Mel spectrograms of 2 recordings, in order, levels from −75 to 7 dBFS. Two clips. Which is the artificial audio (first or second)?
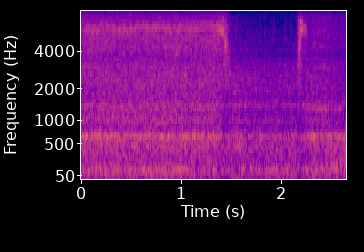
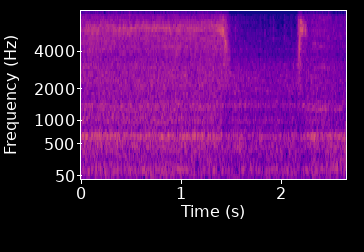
second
